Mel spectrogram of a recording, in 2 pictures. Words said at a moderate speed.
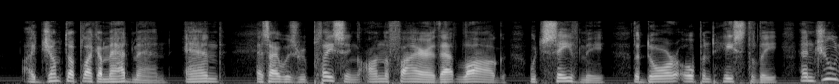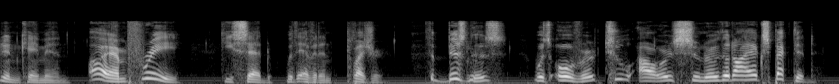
Yes: average, 165 wpm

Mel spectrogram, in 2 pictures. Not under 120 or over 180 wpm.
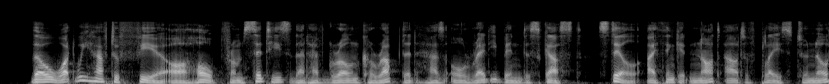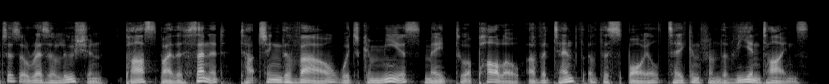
No: average, 190 wpm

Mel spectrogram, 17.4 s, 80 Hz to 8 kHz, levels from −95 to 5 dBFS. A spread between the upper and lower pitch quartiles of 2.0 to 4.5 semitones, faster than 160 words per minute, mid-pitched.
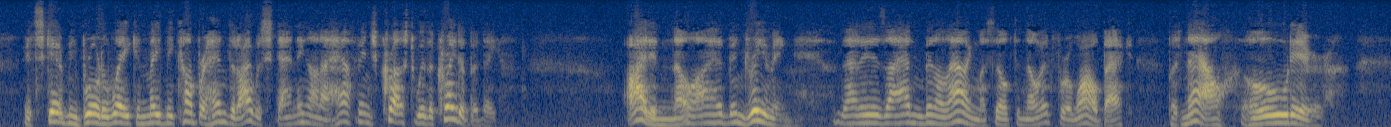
Yes: average, 3.4 semitones; average, 170 wpm; medium, 180 Hz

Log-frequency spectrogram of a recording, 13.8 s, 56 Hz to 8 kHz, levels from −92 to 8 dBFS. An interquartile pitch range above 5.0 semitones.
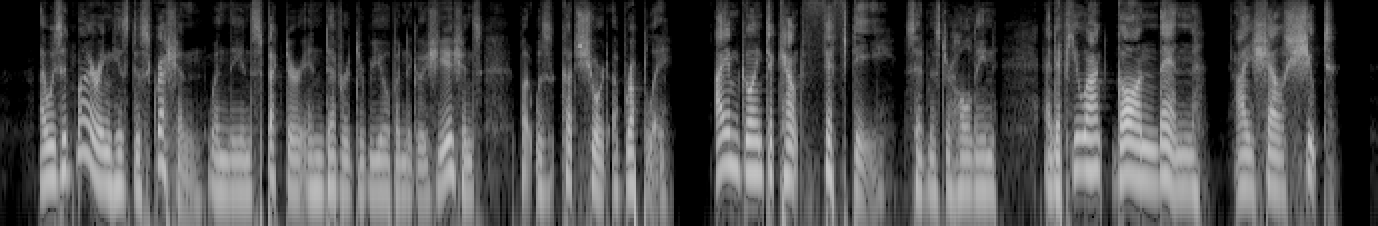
Yes: wide, 5.5 semitones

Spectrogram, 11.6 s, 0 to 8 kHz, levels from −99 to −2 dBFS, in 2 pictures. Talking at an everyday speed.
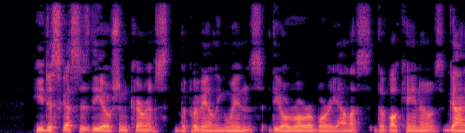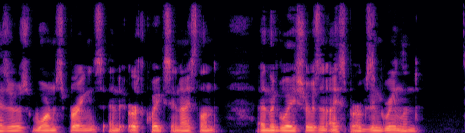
Yes: average, 145 wpm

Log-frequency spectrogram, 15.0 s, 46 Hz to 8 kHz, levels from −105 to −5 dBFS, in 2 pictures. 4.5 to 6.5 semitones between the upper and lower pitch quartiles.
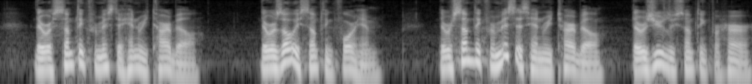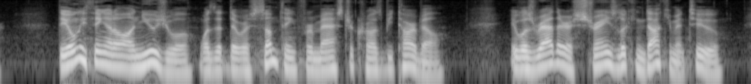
Yes: average, 5.0 semitones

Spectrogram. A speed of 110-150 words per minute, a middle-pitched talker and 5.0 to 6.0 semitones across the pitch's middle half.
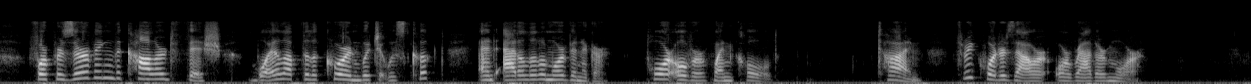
No: average, 145 wpm; high, 215 Hz; wide, 5.5 semitones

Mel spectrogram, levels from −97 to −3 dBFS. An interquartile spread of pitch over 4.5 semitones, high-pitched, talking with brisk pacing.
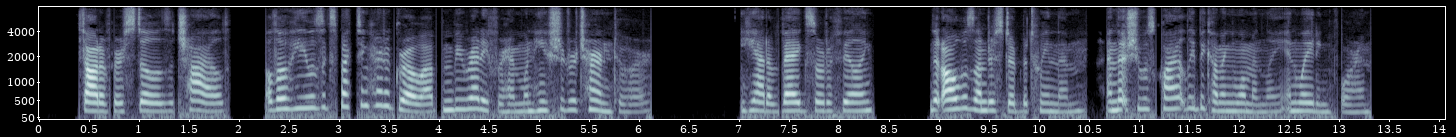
No: average, 3.4 semitones; high, 230 Hz; fast, 220 wpm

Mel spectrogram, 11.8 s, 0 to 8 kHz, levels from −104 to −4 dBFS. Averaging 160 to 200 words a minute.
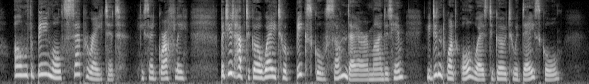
Yes: average, 175 wpm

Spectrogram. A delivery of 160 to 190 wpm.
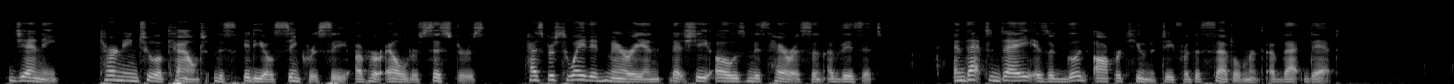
No: average, 140 wpm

